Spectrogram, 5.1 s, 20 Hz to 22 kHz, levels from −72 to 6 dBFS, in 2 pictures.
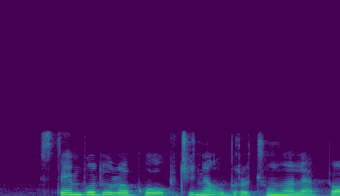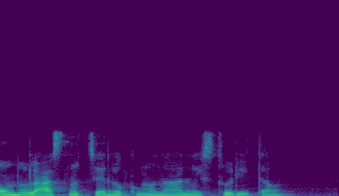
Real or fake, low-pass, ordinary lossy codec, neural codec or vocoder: fake; 7.2 kHz; none; codec, 32 kHz, 1.9 kbps, SNAC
